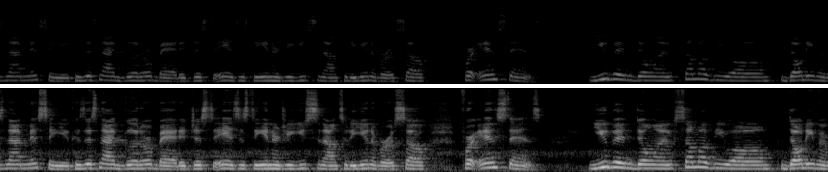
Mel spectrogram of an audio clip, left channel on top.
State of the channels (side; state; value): left; quieter; 22.6 dB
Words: not missing you, because it's not good or bad. It just is. It's the energy you send out to the universe. So for instance, you've been doing, some of you all don't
